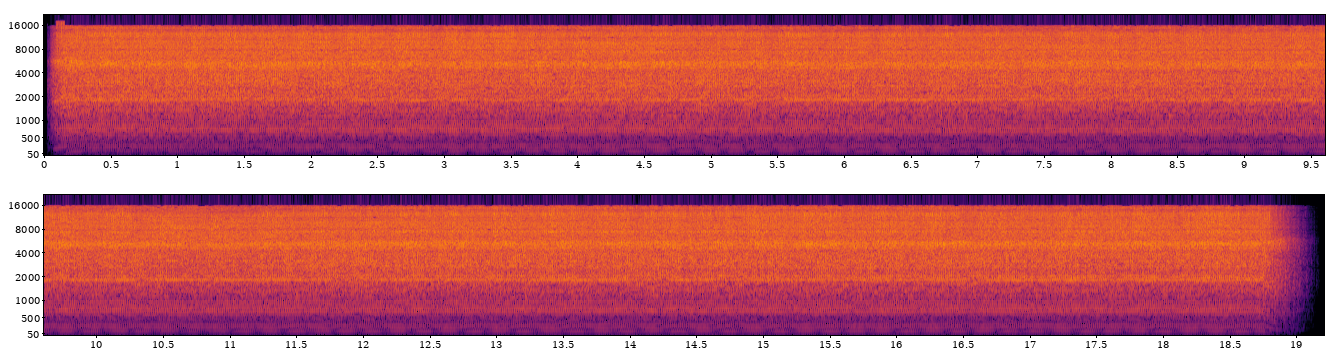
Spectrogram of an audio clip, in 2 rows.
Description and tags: Electric Toothbrush
Tested out my new Zoom F8 with a Slate Digital ML-2 Cardiod Smallcondenser-Mic. I decided to record different sounds in my Bathroom. The Room is really small and not good sounding but in the end i really like the results. Cheers Julius
noise, treble, cleaning, toothbrush, field-recording, slate-digital-ml2, Zoom-f8, motor, electric, high, bathroom, mouth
